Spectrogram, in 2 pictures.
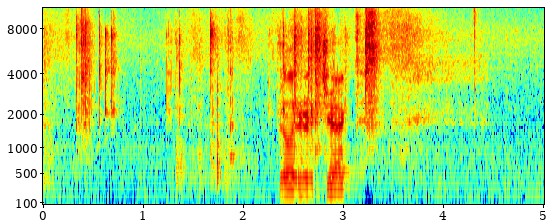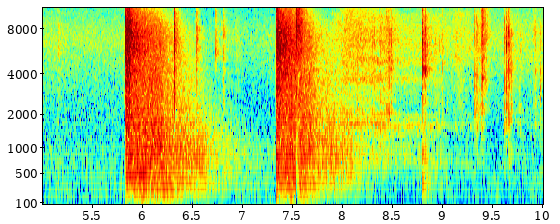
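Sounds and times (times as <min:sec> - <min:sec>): gunshots with echo: 0:05.8 - 0:08.3.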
